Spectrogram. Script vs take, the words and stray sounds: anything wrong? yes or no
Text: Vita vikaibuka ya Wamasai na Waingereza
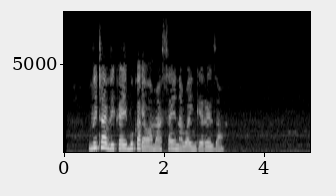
no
